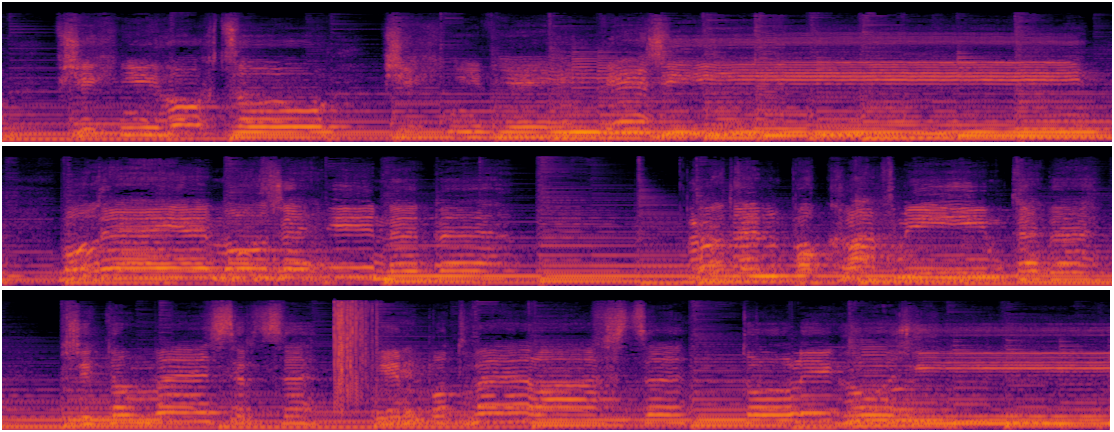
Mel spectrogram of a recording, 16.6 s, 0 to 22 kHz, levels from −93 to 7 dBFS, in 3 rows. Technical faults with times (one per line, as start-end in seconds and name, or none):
12.75-12.98 cable scratch noise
